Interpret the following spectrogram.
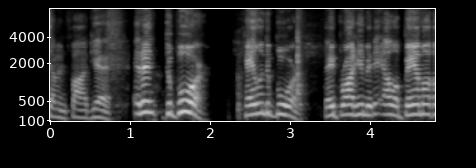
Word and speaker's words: DeBoer: Man, you think, okay, how you pronounce Dober, whatever his name is? DeBoer.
